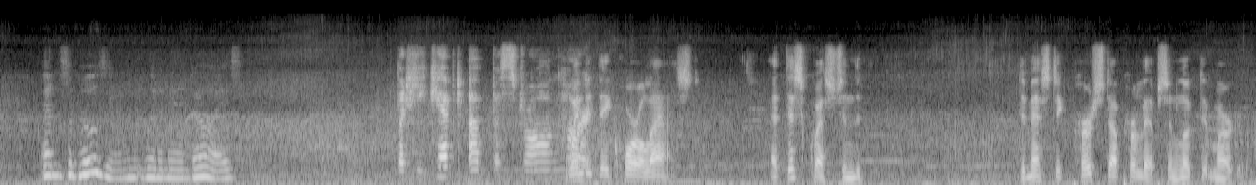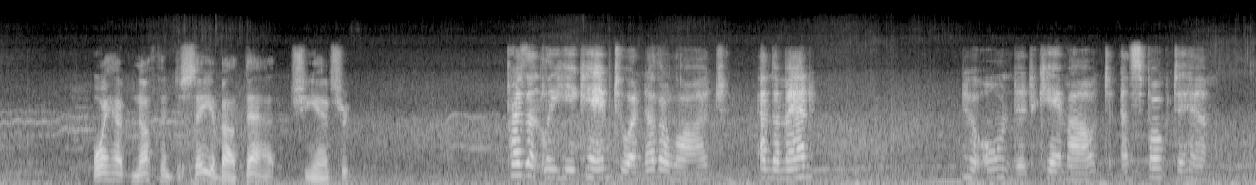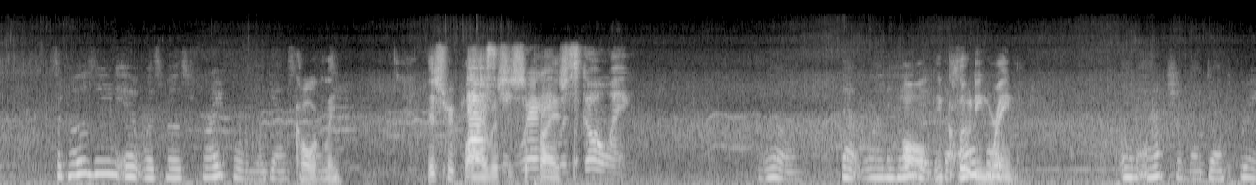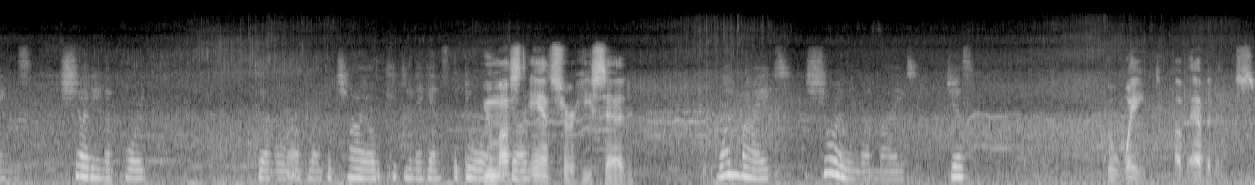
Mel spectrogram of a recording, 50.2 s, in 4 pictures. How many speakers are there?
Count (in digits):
3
